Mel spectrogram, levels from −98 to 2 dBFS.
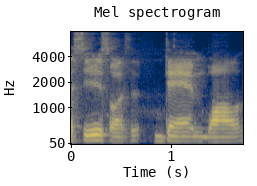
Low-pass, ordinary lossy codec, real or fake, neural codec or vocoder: none; none; fake; codec, 16 kHz, 16 kbps, FunCodec, trained on LibriTTS, 50 frames a second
